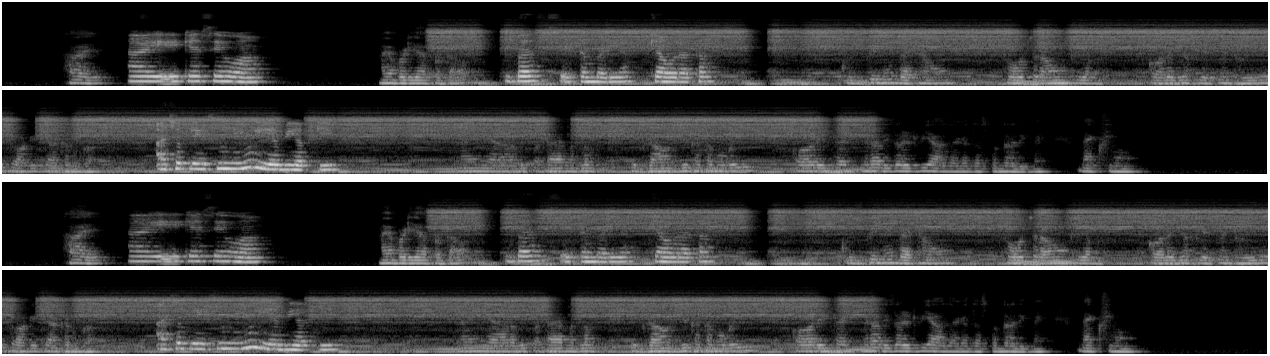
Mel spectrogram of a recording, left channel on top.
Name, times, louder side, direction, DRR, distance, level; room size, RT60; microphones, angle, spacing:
voice 1, 0.6-1.0 3.8-4.7 8.4-9.5 10.0-11.0 11.5-13.6 17.2-20.2 20.6-23.1 23.4-24.0, right 1 dB, 15° right, 5 dB, 0.4 m, -31 dB
voice 2, 1.3-2.6 5.0-7.1 14.2-16.0, left 4 dB, 75° left, 4 dB, 0.4 m, -20 dB
sound 1, 4.2-21.4, left 1 dB, 25° left, 0.8 m, -30 dB
3.7 x 3.2 x 2.9 m, 0.42 s
head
